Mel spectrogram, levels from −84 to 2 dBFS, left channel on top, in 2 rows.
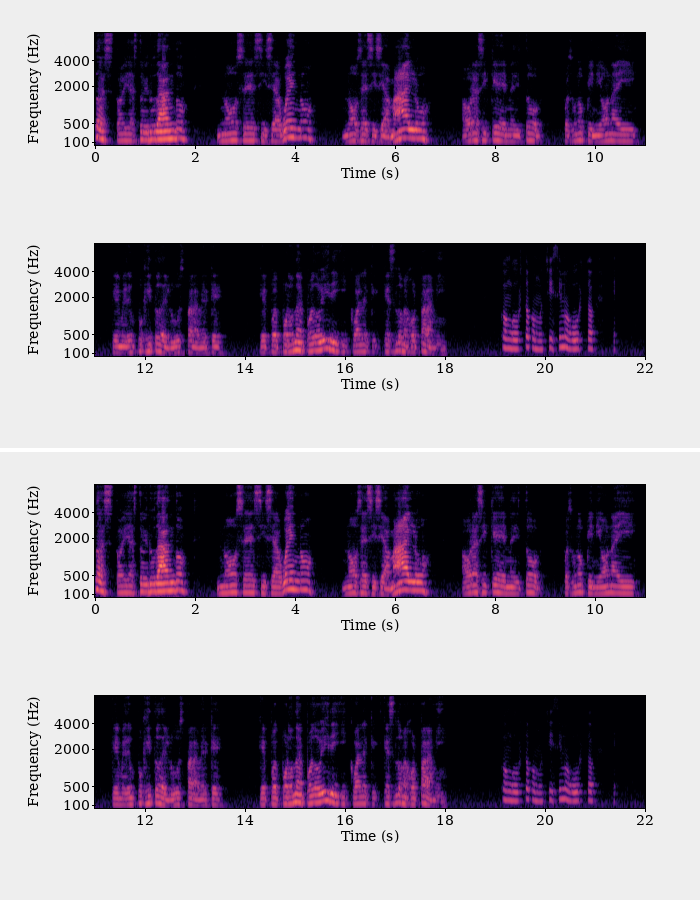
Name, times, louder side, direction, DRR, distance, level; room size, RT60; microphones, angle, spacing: voice 1, 0.0-1.9 2.4-4.3 4.9-6.7 7.3-8.9 9.4-10.8 11.3-13.5 14.3-18.0, right 1 dB, 65° right, 0.8 m, -33 dB
voice 2, 19.1-21.0, left 2 dB, 30° left, 0.4 m, -39 dB
4.2 x 2.2 x 2.5 m
head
